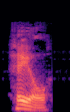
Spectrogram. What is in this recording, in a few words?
"heall", Anglo Saxon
